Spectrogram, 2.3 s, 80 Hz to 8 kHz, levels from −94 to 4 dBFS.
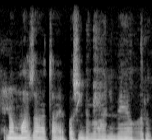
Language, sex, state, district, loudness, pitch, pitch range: Hindi, male, Uttar Pradesh, Jyotiba Phule Nagar, -19 LUFS, 110 Hz, 110-115 Hz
